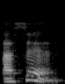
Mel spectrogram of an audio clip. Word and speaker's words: hacer: Yo quiero hacer. So I learned to take that H out. It's just hacer, hermano, hermana, You hermosa.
